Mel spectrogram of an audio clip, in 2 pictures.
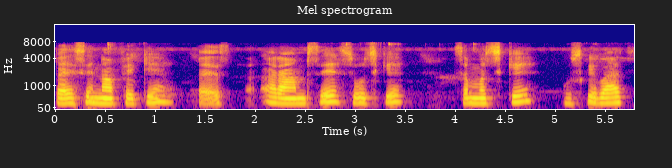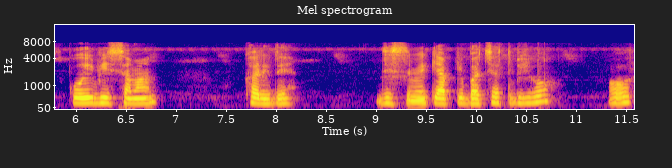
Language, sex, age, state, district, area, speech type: Hindi, female, 30-45, Uttar Pradesh, Ghazipur, urban, spontaneous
